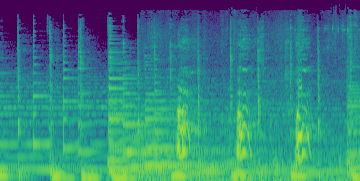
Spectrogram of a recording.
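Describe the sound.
A dog gives many short, sharp yips and barks, some loud and some quieter. They come in an uneven rhythm over a steady tonal background.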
